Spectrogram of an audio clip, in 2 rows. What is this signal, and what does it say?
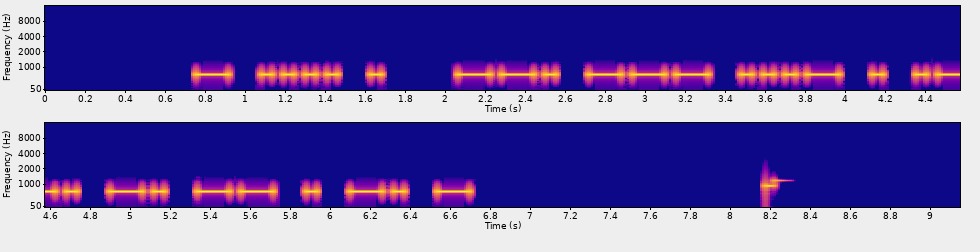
Morse code, heard as a keyed tone, about 22 wpm, 700 Hz. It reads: THE GOVERNMENT
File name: Build A Phrase - 2-Word Phrases - 22wpm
